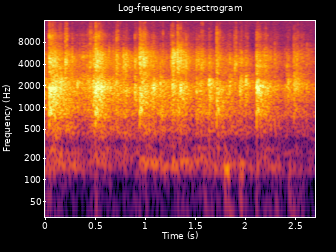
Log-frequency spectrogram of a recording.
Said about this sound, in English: Let's give our visitors a hand this morning.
